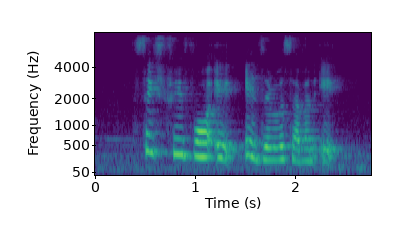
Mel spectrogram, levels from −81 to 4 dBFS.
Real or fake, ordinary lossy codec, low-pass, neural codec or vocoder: real; AAC, 48 kbps; 7.2 kHz; none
